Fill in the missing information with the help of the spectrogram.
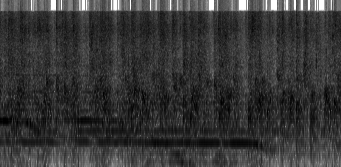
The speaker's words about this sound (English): Ladies and gentlemen, time wise, we're going to finish here, but can I have a round of applause, please? Thank you very much.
